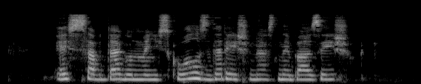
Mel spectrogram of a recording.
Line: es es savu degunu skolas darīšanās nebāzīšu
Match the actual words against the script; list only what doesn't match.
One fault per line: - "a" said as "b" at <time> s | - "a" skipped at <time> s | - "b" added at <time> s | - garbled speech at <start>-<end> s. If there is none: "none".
- "es" skipped at 0.8 s
- "viņa" added at 1.5 s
